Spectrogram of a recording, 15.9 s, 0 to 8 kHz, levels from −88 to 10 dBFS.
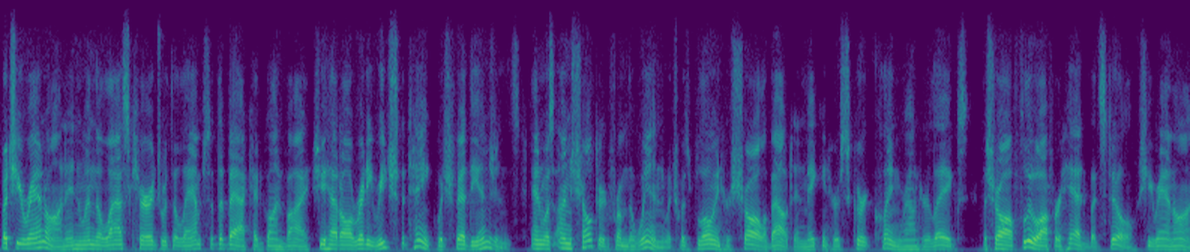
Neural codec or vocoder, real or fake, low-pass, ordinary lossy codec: none; real; 7.2 kHz; Opus, 32 kbps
